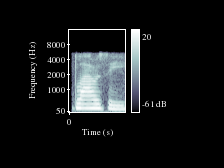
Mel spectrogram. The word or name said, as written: blowzy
